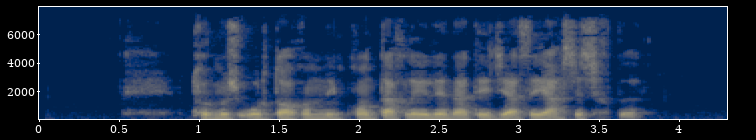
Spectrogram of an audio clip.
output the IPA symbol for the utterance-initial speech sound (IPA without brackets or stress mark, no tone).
t̪ʰ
